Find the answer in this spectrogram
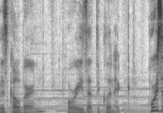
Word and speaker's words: Cockburn: I'm pretty sure it's pronounced Coburn. Is she Ellison as well? Because, yeah, then I guarantee you it's Coburn. But yeah. We'll say Cockburn.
